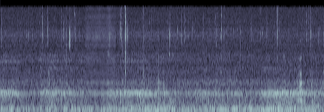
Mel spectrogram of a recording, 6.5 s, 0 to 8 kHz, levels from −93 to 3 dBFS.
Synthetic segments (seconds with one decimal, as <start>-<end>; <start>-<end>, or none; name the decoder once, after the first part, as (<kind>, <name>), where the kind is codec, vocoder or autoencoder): 1.7-2.3 (vocoder, WaveNeXt)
